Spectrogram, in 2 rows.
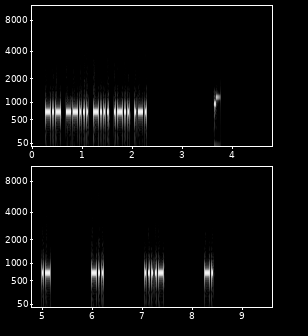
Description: Morse code, heard as a keyed tone, about 36 wpm, spaced as for 16 wpm, 700 Hz. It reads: K7BLR AD4N
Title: USA Call Signs - 8x Character Spacing - 35wpm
